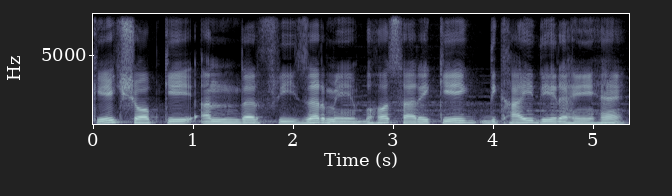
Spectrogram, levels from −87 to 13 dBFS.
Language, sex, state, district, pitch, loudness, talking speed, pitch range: Hindi, male, Gujarat, Valsad, 120 Hz, -17 LUFS, 145 wpm, 110-135 Hz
